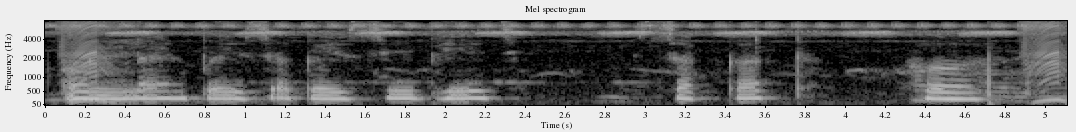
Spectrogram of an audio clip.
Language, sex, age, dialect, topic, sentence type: Chhattisgarhi, female, 25-30, Northern/Bhandar, banking, question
